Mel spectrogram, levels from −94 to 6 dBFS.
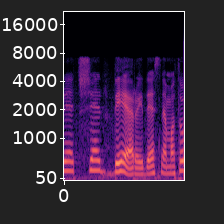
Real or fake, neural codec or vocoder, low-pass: fake; codec, 16 kHz, 2 kbps, X-Codec, HuBERT features, trained on LibriSpeech; 7.2 kHz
